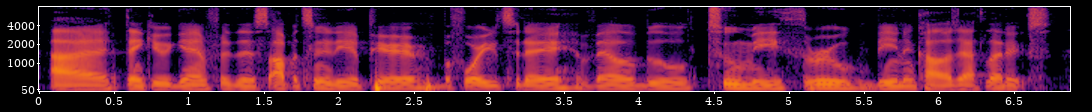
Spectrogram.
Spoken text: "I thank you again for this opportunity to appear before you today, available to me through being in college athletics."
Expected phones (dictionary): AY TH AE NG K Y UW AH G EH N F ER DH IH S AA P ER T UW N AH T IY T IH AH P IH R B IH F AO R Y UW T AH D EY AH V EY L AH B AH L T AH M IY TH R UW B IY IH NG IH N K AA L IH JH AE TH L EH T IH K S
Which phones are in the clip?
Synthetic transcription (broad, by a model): AY TH AE NG K Y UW AH G EH N F ER DH IH S AA P ER T UW N AH T IY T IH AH P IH R B IH F AO R Y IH T AH D EY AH V EY L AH B L T AH M IY TH R UW B IY IH NG IH N K AA L IH JH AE TH L EH T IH K S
